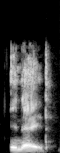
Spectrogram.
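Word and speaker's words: Ynnead: Inaid. I go with Inaid, but I think Bob. Iniad is the canon pronunciation.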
